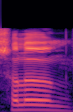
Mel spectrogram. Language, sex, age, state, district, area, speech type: Bodo, male, 18-30, Assam, Chirang, rural, read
